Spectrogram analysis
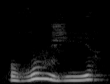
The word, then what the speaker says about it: rougir: je répète glace gris rougir are donc ici glace et gris et augre on entend le sonang gu mais rougir on entend le sonang je donc je vais barrer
